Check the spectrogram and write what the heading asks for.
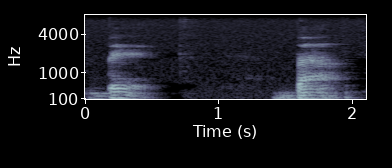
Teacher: B, which is a voiced bilabial and stop sound, like in bed, bat.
